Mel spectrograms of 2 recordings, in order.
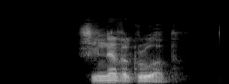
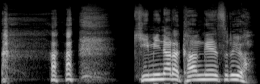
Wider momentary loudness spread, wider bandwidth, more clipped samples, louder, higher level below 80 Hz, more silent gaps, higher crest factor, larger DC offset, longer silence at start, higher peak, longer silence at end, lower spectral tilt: second, 9 LU vs 15 LU; second, 9.4 kHz vs 16.5 kHz; neither; second, -23 LUFS vs -15 LUFS; second, -60 dBFS vs -52 dBFS; neither; first, 22 dB vs 14 dB; neither; first, 0.8 s vs 0 s; about the same, -4 dBFS vs -2 dBFS; first, 0.55 s vs 0.1 s; about the same, -6 dB/octave vs -5 dB/octave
